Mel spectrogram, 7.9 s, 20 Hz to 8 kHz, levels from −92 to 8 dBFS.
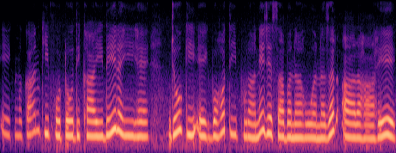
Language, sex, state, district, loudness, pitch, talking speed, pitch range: Hindi, female, Rajasthan, Jaipur, -12 LUFS, 260 Hz, 150 wpm, 240-285 Hz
